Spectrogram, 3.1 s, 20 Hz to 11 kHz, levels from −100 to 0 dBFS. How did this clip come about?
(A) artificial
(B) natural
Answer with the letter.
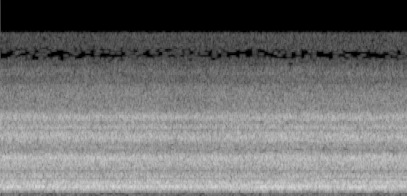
B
